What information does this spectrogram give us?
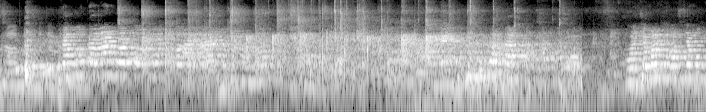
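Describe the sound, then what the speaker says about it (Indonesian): A school class claps together for several seconds during a junior high microteaching lesson, with dense, fast, overlapping hand claps, voices chattering under and around them, and talk continuing after the clapping stops. "Tepuk tangan buat"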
